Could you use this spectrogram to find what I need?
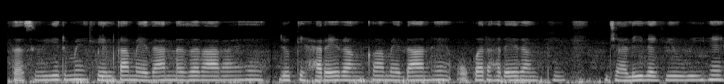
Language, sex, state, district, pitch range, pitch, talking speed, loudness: Hindi, female, Goa, North and South Goa, 190-200 Hz, 195 Hz, 200 wpm, -21 LUFS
